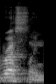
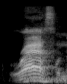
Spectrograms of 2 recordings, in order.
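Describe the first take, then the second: First: The word is said in a standard accent. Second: The word is said in a local rural accent. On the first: This is how others usually say it. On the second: This is how the grandmother said it. "that's how you said it"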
